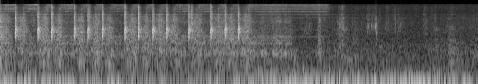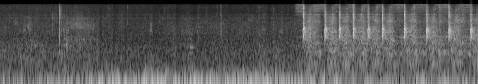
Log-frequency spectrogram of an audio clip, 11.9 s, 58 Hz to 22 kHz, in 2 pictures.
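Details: Aston Martin CC100 with start-up issues: starter spins in rapid, even bursts with pauses between tries, but the engine never fires; no-start.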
